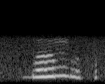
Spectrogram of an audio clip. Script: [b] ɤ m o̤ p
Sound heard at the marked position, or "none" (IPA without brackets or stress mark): b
